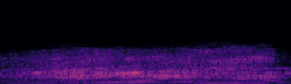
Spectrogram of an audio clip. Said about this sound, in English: The man got in, drove off.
